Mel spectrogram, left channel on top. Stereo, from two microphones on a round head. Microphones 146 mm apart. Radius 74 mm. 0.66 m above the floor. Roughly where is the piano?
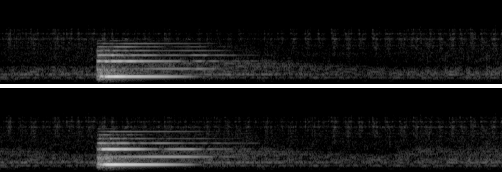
Left.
